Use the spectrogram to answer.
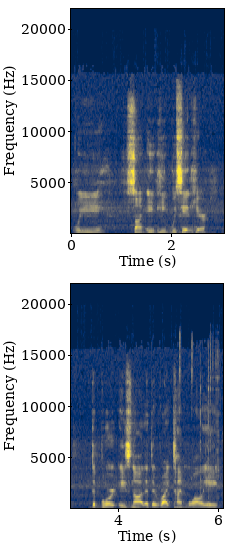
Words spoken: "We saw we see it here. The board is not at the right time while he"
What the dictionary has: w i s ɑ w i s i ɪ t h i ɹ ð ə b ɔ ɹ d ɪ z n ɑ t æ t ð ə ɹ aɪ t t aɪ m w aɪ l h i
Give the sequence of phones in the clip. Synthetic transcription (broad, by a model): w i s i w i s i ɪ t h i ɹ ð ə b ɔ ɹ d ɪ z n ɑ t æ t ð ə ɹ aɪ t t aɪ m w aɪ l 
